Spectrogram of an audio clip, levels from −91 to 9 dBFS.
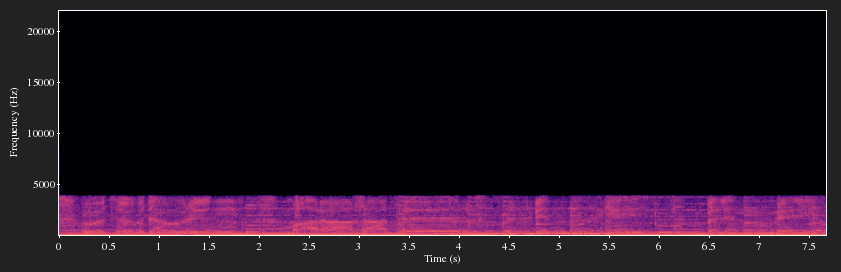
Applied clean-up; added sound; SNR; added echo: none; none; none; none.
